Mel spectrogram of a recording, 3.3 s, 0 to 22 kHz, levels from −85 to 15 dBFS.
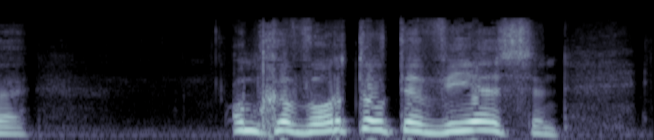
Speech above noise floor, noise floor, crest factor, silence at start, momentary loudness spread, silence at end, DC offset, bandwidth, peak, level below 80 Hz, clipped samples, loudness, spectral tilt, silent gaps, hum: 43 dB; -58 dBFS; 12 dB; 0 s; 14 LU; 0.45 s; under 0.1%; 13 kHz; -4 dBFS; -52 dBFS; under 0.1%; -15 LUFS; -6.5 dB/octave; none; none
